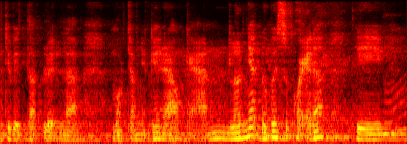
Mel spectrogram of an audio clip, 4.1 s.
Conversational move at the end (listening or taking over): listening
